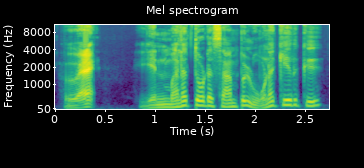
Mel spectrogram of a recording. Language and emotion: Tamil, disgusted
